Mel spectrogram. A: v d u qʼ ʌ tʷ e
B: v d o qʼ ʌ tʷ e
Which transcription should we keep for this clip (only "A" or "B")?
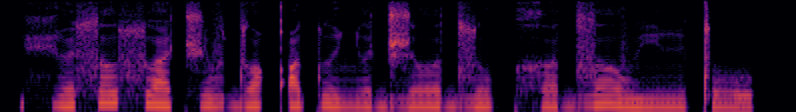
B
